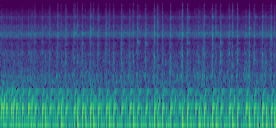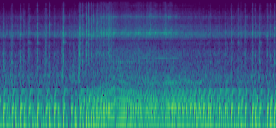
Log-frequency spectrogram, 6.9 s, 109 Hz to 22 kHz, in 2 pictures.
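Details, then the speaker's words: 2000 Yamaha Virago XV250 with its carb top back to stock (non-stock air cleaner and exhaust, rejetted), in cold weather: steady, even idle thump, then a smooth throttle blip and clean return with no misses. Normal running. "The whole top of the carb is back to stock, so I'll see how it runs. Sits and idles perfectly."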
